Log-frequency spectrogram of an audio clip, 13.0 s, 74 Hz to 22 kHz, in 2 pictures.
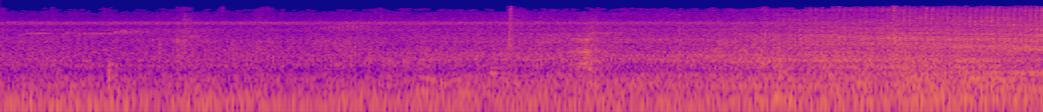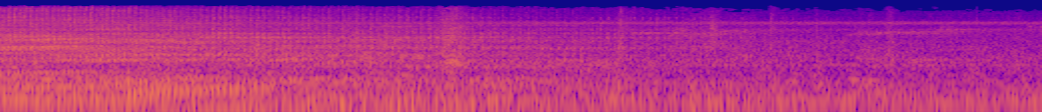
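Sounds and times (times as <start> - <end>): vehicle engine rumble passing by: 0.0 - 13.0.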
